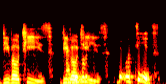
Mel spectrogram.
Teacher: the stress is at the very end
